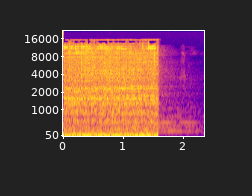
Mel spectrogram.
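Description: Loud, dense soundtrack of a title sequence with a heavy low rumble. It cuts off suddenly about one and a half seconds in, leaving a few held tones that fade away.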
